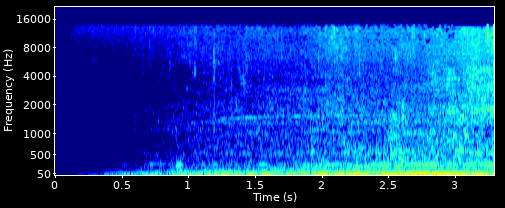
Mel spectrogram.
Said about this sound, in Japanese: さあ今僕がいるのは前川の上ですほんのりと音が聞こえると思いますが今船に乗っておりますロ船の遊覧船に今乗って前川十二橋巡りをしている最中ですこのねロブネっていうの僕初めて乗ったんですけれども木で作られてて水面もね近いんですよ今水触ってます音聞こえますか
